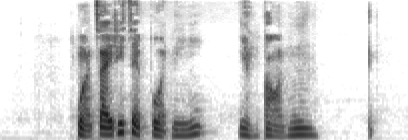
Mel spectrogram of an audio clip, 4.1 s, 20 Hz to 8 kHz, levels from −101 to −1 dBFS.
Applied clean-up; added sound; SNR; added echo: neural mask model DeepFilterNet 3.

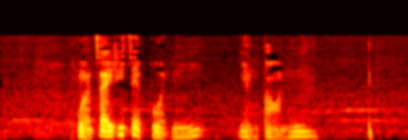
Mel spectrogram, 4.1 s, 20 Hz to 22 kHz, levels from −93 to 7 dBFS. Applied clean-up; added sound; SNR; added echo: none; none; none; none.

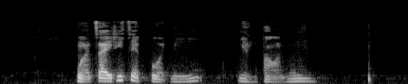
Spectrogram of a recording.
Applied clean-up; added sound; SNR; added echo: neural separator model SepFormer DNS4.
